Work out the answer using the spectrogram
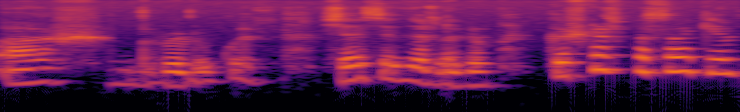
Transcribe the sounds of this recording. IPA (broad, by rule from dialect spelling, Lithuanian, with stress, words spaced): ˈɐʃ broːˈlʲuːkɐs ˈsʲæːsʲeː ˈdɐr lˠɐˈbʲɛʊ kɐʃˈkɐs pɐˈsɑːkʲeː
